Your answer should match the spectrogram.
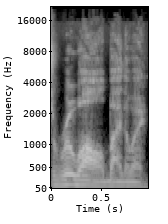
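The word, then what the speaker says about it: Roald: rual doll's book the witches yes it is pronounced ruel by the way not roll in the movie hathaway's character is which i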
